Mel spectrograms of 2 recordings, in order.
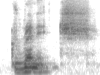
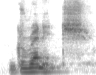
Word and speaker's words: Greenwich: say it but no greenwich greenwich so we don't pronounce the w we drop the w green becomes gren and greenwich greenwich famous place in south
